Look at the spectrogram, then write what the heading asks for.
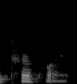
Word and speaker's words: purport: text 39 per port whereas some non-americans say some european saying purpo it's actually purport you say that how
